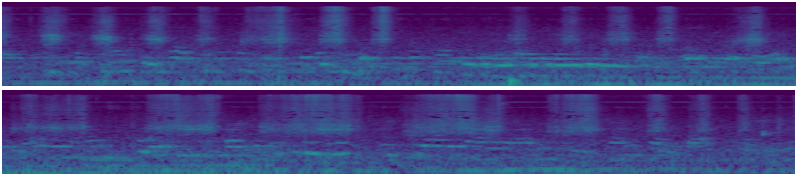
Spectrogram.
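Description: A razor scrapes through stubble in short, quick strokes.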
